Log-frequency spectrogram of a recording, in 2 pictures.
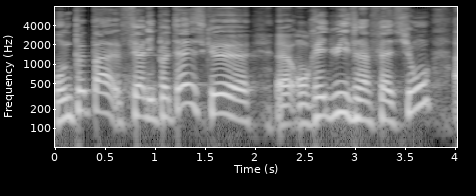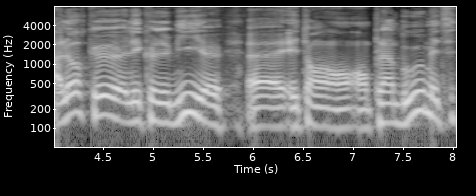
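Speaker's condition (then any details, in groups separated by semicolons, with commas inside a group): No condition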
